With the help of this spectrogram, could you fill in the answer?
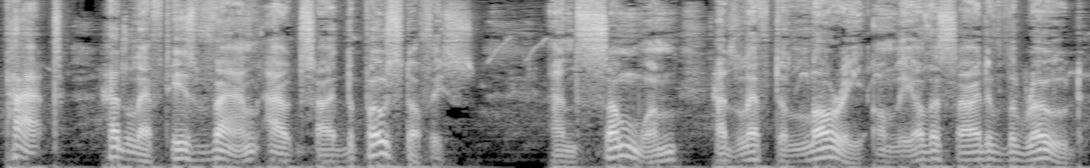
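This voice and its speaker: A man's voice: on the low side, expressive, unhurried. A man reading a children's story as a scripted audiobook narrator.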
